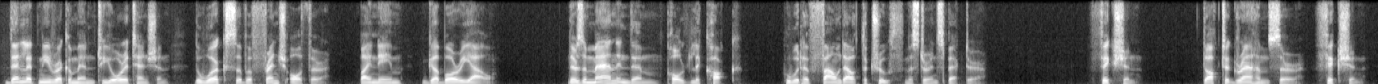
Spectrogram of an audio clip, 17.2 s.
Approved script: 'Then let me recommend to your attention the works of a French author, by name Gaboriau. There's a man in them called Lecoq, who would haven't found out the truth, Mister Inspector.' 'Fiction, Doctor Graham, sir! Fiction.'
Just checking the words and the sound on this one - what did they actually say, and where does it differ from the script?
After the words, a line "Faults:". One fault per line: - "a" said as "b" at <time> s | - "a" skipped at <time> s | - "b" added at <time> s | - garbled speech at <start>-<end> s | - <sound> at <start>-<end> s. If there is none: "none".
'Then let me recommend to your attention the works of a French author, by name Gaboriau. There's a man in them called Lecoq, who would have found out the truth, Mister Inspector.' 'Fiction, Doctor Graham, sir! Fiction.'
Faults:
- "haven't" said as "have" at 10.0 s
